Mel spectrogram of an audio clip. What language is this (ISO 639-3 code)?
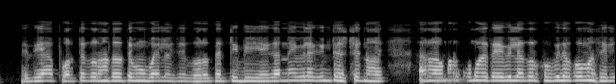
asm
